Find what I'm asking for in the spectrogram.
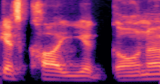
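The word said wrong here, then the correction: yaqona: or something like that. Y-A-G-O-N-A. I may have mispronounced it, but that's what it's. Oh, it's Yangona, I think is how they pronounce it.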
